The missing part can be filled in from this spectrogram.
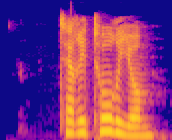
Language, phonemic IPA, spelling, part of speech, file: German, /tɛʁiˈtoːʁiʊm/, Territorium, noun, De-Territorium.ogg
- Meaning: territory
